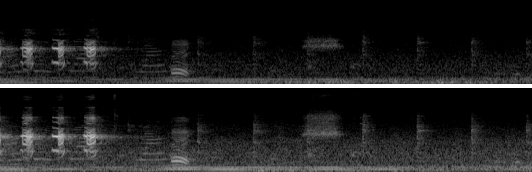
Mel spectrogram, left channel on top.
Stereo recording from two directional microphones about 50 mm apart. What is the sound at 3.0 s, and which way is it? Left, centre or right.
Owl, right.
